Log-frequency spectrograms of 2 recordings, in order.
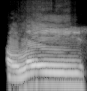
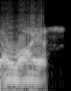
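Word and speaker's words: Olaes: definitely some uh some olays a lot yeah there's there's definitely some you know interesting pronunciations but it's actually elias that's good stuff it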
